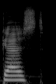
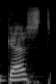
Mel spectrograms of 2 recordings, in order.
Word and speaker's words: guest: Now again guest is the person who attends. You end it with strong t sound.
